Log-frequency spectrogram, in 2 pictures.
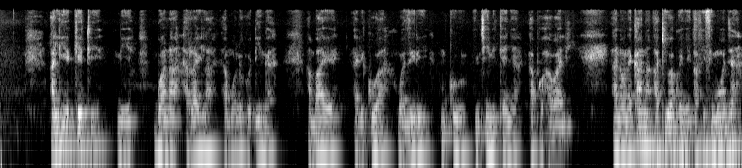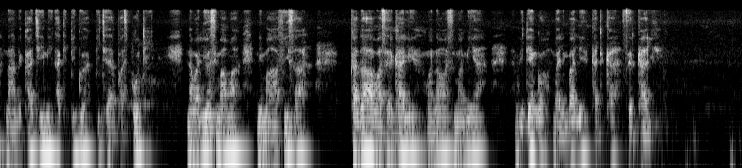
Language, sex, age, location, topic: Swahili, male, 25-35, Nakuru, government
